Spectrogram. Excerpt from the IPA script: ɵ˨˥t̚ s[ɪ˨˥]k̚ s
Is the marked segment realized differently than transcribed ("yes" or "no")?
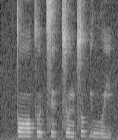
no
